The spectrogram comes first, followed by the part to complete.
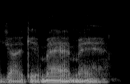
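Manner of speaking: quiet, calm, unhurried, very soft whisper. Retelling what one man whispered to another before walking away: retelling a calm whisper. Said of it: "he whispered to him".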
